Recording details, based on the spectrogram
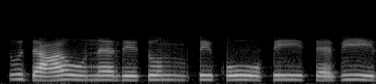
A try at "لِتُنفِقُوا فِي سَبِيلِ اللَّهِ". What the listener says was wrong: في سبيل الله. قفي هنا، وانت عايزه تقفي قفي هنا. لتنفقوا، ما تسيبيش الغنة.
